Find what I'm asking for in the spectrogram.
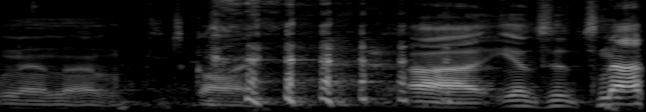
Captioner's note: laughing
